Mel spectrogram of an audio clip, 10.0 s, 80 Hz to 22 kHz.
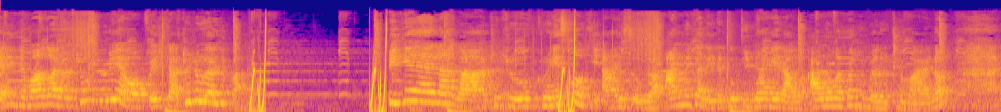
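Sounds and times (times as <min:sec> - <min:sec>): rising bloop pop effects: 0:02.5 - 0:02.7, 0:05.6 - 0:05.8.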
